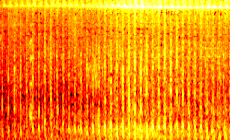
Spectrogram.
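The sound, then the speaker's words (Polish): A papal helicopter taking off, with rapid rhythmic rotor thumping over a turbine whine that grows gradually louder. The beat is fast and even, and there is no talking. “Z miejsca startu zawsze startował pierwszy śmigłowiec papieski.”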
